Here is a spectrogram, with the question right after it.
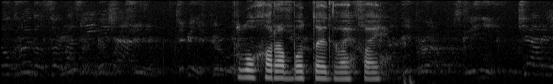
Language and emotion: Russian, neutral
